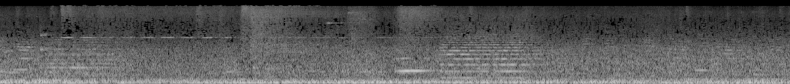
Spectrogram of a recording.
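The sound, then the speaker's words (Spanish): Ambient noise inside a bus transit station: a continuous low rumble layered with whining tonal hums and a hissing, brake-like sound, all at a steady, moderate level. “¿Estamos dentro del bus? ¿Salimos? ¿Cómo cambia el sonido al que estamos expuestos en la estación?”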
